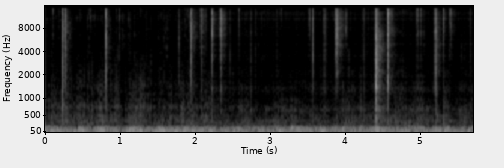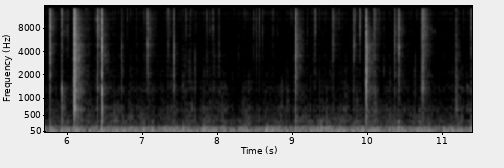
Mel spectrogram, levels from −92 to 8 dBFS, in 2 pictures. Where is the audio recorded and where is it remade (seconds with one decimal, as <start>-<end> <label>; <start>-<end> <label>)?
0.0-2.2 recorded; 2.2-11.4 remade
